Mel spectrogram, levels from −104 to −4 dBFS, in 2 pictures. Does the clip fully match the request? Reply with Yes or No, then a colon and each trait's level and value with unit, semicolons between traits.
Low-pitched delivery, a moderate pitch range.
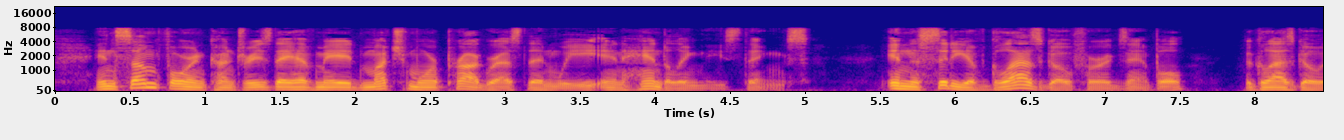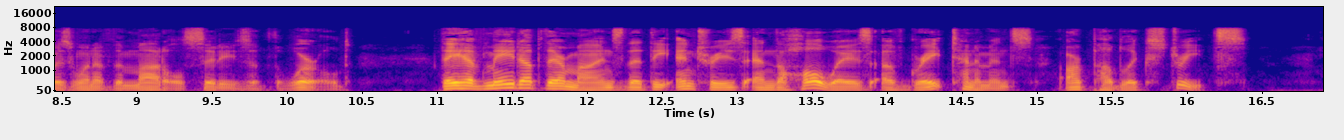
No: very low, 95 Hz; wide, 6.9 semitones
